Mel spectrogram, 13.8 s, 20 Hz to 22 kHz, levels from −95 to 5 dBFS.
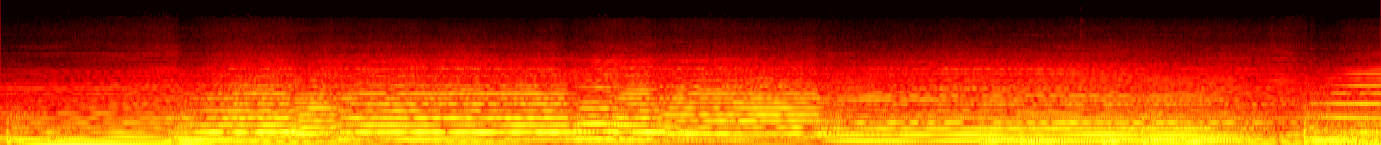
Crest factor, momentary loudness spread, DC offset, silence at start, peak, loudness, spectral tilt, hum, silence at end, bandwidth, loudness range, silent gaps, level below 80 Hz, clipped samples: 12 dB; 5 LU; under 0.1%; 0 s; -6 dBFS; -19 LUFS; -9.5 dB/octave; none; 0 s; 5.8 kHz; 2 LU; none; -26 dBFS; under 0.1%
